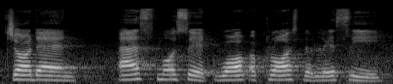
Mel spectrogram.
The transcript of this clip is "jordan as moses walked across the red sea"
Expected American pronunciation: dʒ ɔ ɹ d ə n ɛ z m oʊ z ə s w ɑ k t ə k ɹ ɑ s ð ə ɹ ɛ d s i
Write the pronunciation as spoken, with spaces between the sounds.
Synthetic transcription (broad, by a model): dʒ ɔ d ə n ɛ s m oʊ s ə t w ɑ k ə k ɹ ɑ s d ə l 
